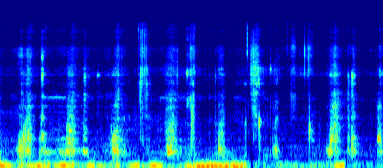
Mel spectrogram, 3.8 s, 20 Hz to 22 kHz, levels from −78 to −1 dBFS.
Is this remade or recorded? remade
